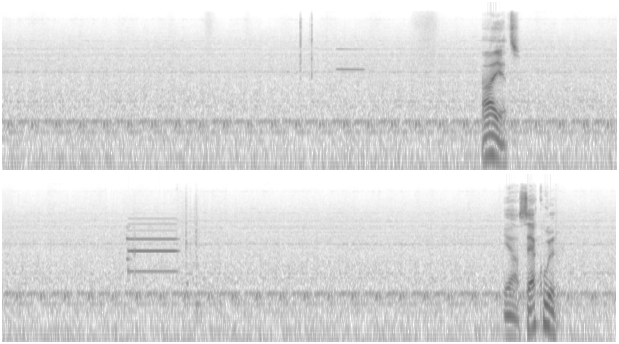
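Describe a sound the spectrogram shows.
A train's electric motor hums steadily while running.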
